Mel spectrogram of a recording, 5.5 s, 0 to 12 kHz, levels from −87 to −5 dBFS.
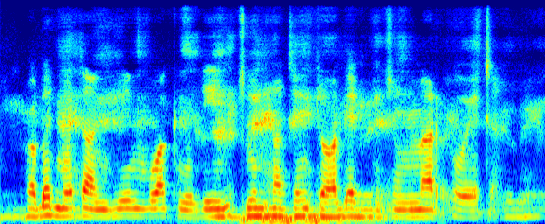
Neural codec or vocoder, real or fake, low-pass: codec, 24 kHz, 1.2 kbps, DualCodec; fake; 10.8 kHz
